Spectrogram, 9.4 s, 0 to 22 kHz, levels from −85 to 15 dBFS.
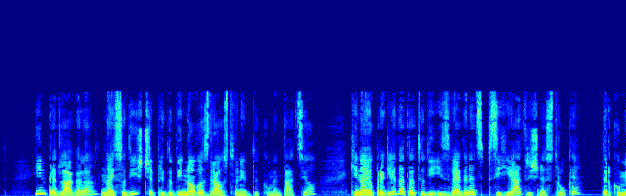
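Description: From start to finish the speech carries heavy HE-AAC compression damage, likely from a very low bitrate around 16 kbps. Unlike a plain low-pass, the treble is still present up to 11.8 kHz, but it is rebuilt rather than real, so s sounds come out gritty, metallic or lispy.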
